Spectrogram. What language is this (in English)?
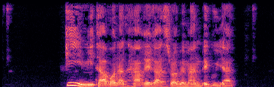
Persian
